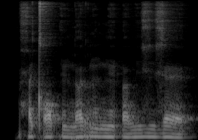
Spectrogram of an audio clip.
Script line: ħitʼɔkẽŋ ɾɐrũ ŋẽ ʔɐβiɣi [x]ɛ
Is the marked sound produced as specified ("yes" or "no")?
no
